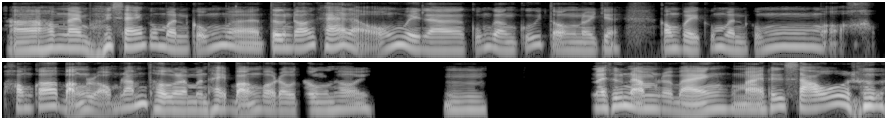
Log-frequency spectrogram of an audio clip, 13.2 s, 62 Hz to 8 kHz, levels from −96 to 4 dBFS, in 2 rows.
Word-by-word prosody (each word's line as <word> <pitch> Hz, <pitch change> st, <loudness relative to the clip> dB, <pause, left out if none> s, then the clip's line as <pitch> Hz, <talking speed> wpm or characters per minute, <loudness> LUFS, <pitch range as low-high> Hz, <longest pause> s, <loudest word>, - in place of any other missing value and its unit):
à, 130 Hz, +1 st, +1 dB
hôm 155 Hz, +2 st, -3 dB
nay 150 Hz, 0 st, +6 dB
buổi 155 Hz, +5 st, -3 dB
sáng 170 Hz, 0 st, +3 dB
của 185 Hz, -, -7 dB
mình 145 Hz, -6 st, -2 dB
cũng, 190 Hz, +7 st, -5 dB
a, 75 Hz, -, -1 dB
tương 155 Hz, 0 st, +2 dB
đối 155 Hz, +5 st, +1 dB
khá 165 Hz, -3 st, +2 dB
là -, -, -1 dB
ổn, 180 Hz, +6 st, -5 dB
vì 145 Hz, -, +1 dB
là 125 Hz, -1 st, 0 dB
cũng 165 Hz, -, -12 dB
gần 130 Hz, -6 st, -3 dB
cuối 185 Hz, +10 st, -9 dB
tuần 125 Hz, 0 st, -3 dB
rồi, 120 Hz, 0 st, -3 dB
ch -, -, -6 dB, 0.4 s
công 140 Hz, +1 st, -1 dB
việc 130 Hz, -4 st, 0 dB
của -, -, -14 dB
mình 135 Hz, -6 st, -5 dB
cũng, 130 Hz, -, -12 dB, 0.5 s
ơ, -, -, -10 dB
kh -, -, -13 dB
hông 150 Hz, 0 st, -2 dB
có 185 Hz, -, +4 dB
bận -, -, +4 dB
rộn -, -, -2 dB
lắm, 165 Hz, +8 st, +1 dB
thường 130 Hz, -, +2 dB
là 125 Hz, -, +3 dB
mình 125 Hz, 0 st, -5 dB
hay 150 Hz, +4 st, +1 dB
bận 125 Hz, -, +3 dB
vào 135 Hz, -, -1 dB
đầu 125 Hz, -1 st, -1 dB
tuần 125 Hz, 0 st, -4 dB
thôi, 75 Hz, -, -4 dB, 0.6 s
ừm, 130 Hz, 0 st, -9 dB, 0.8 s
nay 155 Hz, 0 st, +6 dB
thứ 180 Hz, +3 st, 0 dB
Năm 180 Hz, -5 st, +4 dB
rồi 135 Hz, -1 st, -2 dB
bạn, 125 Hz, +6 st, +5 dB
mai -, -, +4 dB
thứ 165 Hz, +2 st, -2 dB
Sáu 170 Hz, +1 st, +4 dB, 0.2 s
r -, -, +2 dB
145 Hz, 240 wpm, -25 LUFS, 125-165 Hz, 0.8 s, nay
